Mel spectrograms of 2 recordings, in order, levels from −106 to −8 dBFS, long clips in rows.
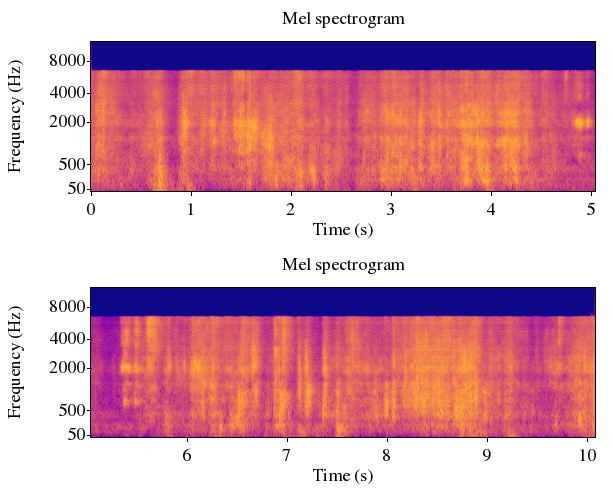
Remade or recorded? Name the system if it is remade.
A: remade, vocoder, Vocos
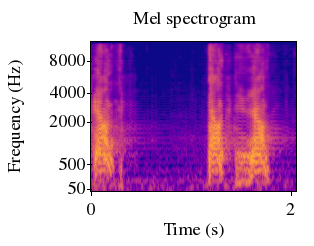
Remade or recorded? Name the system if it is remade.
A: remade, vocoder, Vocos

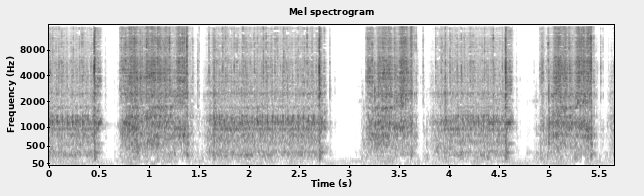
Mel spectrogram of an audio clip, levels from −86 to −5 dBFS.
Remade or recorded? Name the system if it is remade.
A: recorded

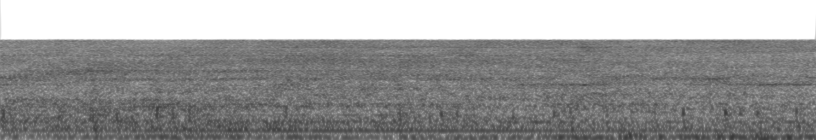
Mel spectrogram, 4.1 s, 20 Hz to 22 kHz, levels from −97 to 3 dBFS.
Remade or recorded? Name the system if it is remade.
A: remade, autoencoder, DAC-VAE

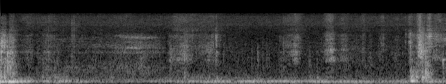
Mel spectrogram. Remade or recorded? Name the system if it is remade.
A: recorded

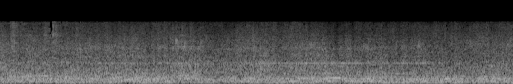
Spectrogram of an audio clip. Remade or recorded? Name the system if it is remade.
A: recorded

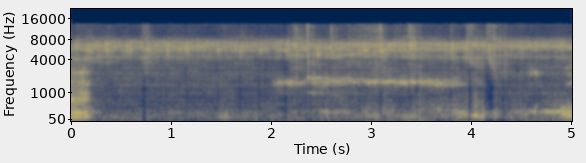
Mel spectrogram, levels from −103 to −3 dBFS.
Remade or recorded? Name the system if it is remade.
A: remade, codec, SNAC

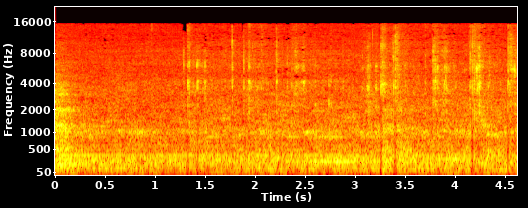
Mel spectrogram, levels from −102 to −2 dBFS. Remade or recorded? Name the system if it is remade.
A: recorded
